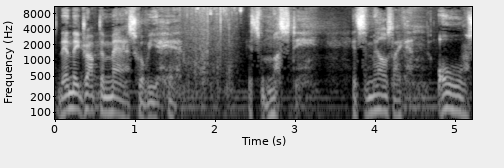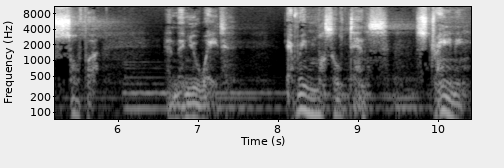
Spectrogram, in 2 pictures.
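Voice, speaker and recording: Low, haunted condemned man. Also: measured pace, pauses often. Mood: haunted, grim. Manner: intense, dwelling on each detail. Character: condemned man haunted by a recurring dream, brooding, fatalistic. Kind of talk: mid-century television drama acting. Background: dramatic music.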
